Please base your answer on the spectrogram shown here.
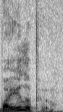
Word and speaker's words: Waiilatpu: And so that's why our club has chosen to be called Waiilatpu.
